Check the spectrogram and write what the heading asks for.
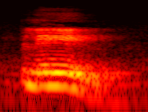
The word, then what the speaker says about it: plane: you look at it it is plan the moment you put an e at the end the a tells its name loud plane now when there was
